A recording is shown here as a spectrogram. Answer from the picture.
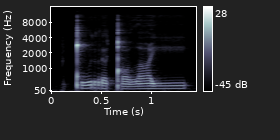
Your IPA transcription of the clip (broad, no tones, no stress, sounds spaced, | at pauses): ǃ u r ʌ ǃ ɵ ðˤ iː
